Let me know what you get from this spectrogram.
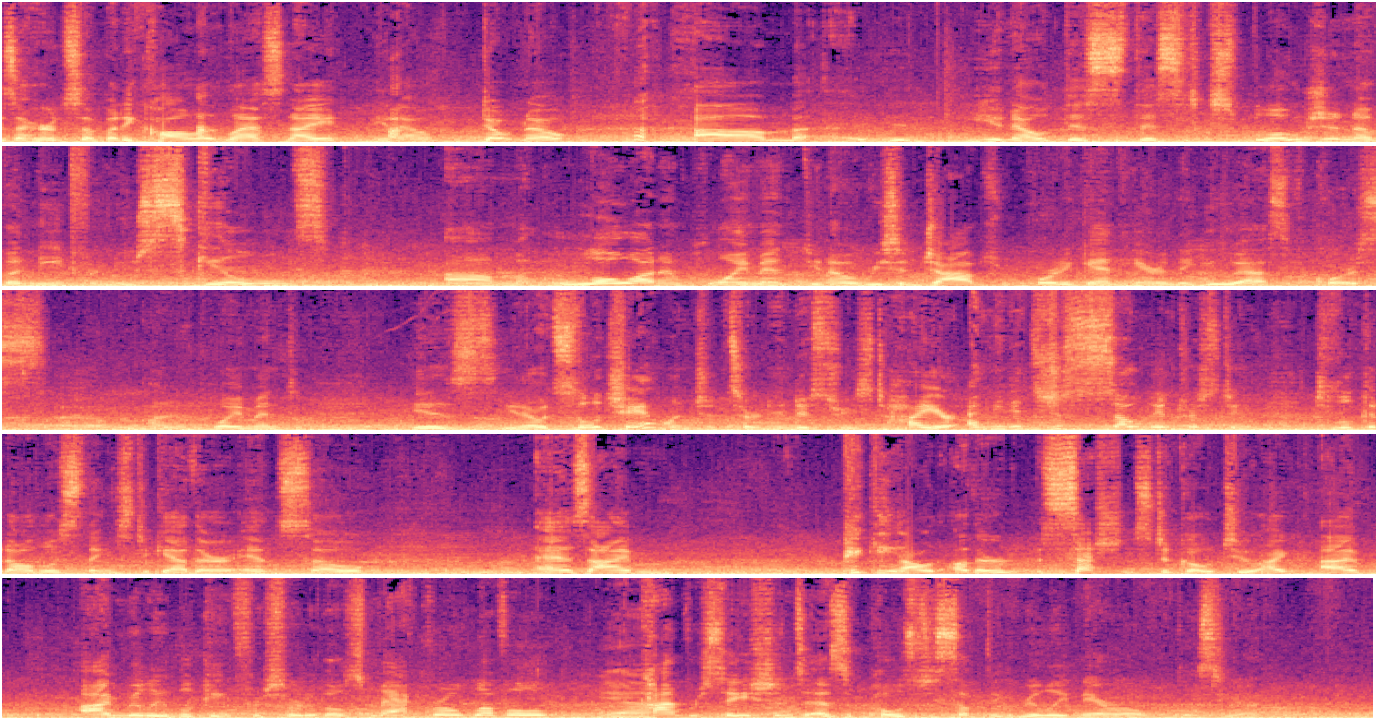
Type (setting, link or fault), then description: setting, busy venue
